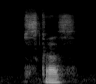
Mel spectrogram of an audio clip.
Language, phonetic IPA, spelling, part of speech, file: Polish, [fskas], wskaz, noun, LL-Q809 (pol)-wskaz.wav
